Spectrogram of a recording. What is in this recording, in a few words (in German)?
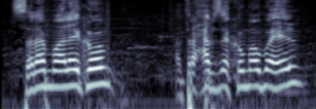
marrokanisch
